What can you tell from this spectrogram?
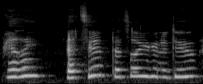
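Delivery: high disbelieving squeak of surprise; mock outraged disbelief, way up high; incredulous. To the doctor after his juice advice, high incredulous surprise. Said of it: "I was like".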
